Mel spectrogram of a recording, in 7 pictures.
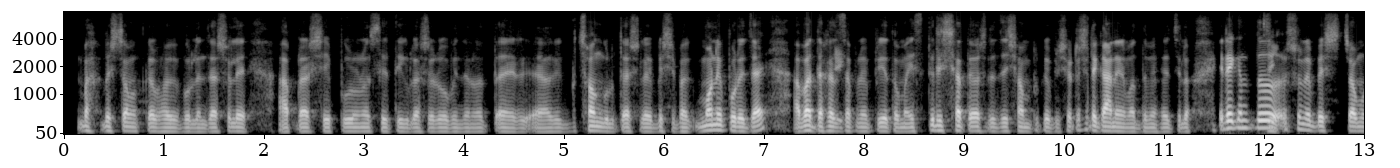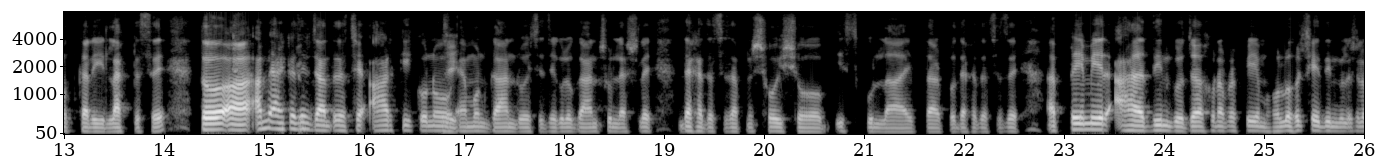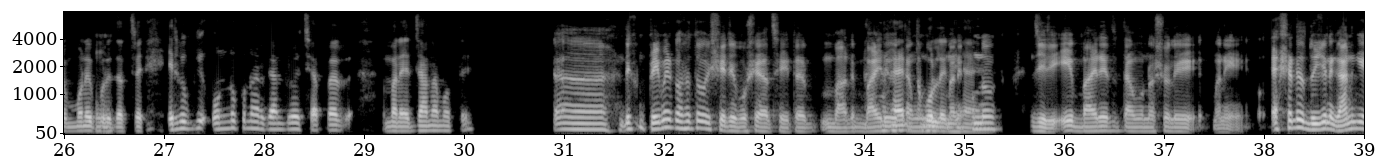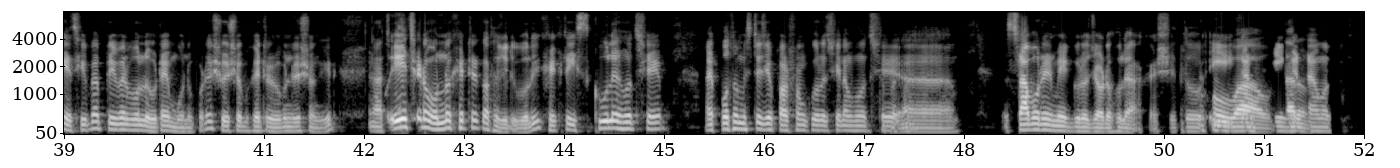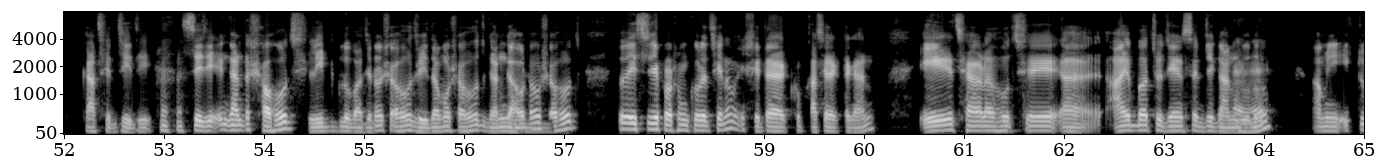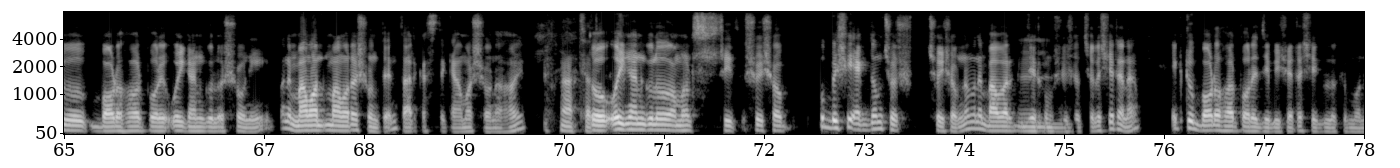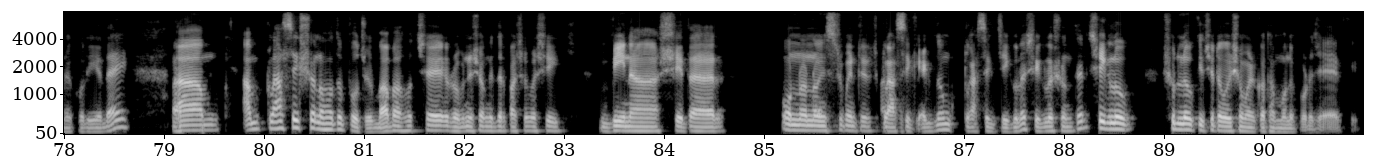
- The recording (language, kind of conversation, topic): Bengali, podcast, কোন গান শুনলে তোমার পুরোনো স্মৃতি ফিরে আসে, আর তখন তোমার কেমন লাগে?
- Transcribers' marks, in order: "সং" said as "ছং"; chuckle; other background noise; laughing while speaking: "হল"; tapping; chuckle; chuckle; in English: "rhythm"; chuckle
